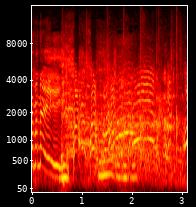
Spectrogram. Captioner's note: laughing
